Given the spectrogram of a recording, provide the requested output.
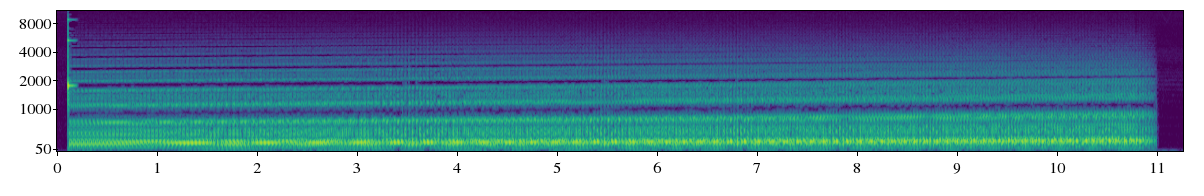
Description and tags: cool casio sk-1 effect when you hit the loop set button after pressing and holding a key... vibrato should be on and use a sample (no preset)
casio, loop, sk1, sound-effect, vibrato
